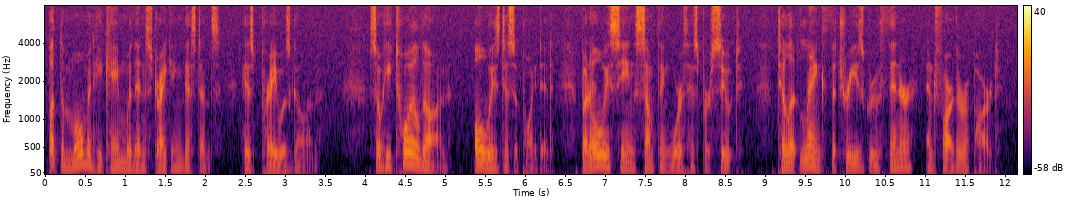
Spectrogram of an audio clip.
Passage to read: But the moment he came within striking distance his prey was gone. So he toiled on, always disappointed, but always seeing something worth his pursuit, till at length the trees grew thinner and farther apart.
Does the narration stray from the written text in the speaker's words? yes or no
no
